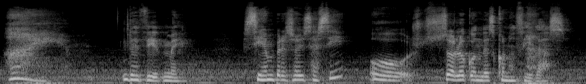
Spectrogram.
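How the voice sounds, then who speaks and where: Woman acting stubborn, sharp-tongued debt collector. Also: medium pitch, animated, noisy background. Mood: frank, unafraid. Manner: insistent, quick retorts, archaic formal speech. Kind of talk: audio horror drama dialogue.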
